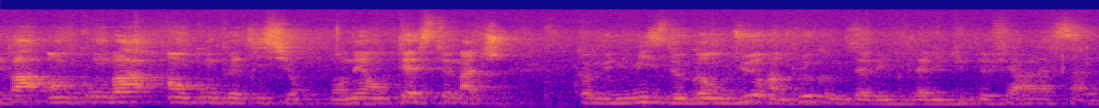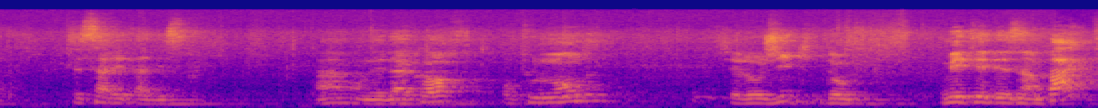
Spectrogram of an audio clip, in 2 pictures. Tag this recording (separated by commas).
Speech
